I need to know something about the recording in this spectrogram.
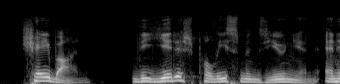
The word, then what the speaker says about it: Chabon: novel by Michael Michael I believe the the last name is pronounced chabon the Yiddish policeman's Union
